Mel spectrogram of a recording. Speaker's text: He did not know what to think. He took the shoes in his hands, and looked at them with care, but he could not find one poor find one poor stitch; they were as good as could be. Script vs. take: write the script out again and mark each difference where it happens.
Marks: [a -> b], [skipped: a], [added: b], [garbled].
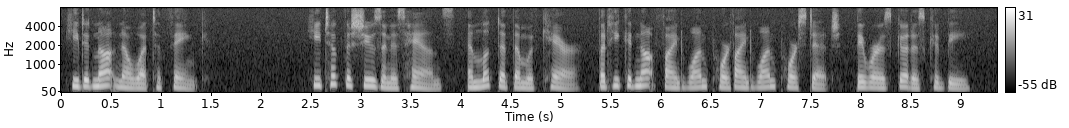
He did not know what to think. He took the shoes in his hands, and looked at them with care, but he could not find one poor find one poor stitch; they were as good as could be.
